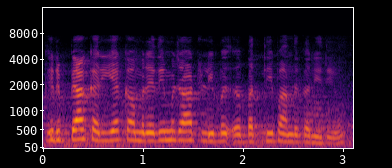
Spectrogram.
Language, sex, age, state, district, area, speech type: Dogri, female, 30-45, Jammu and Kashmir, Reasi, urban, read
